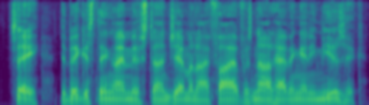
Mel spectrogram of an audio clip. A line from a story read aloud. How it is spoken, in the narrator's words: said Conrad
